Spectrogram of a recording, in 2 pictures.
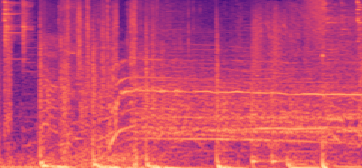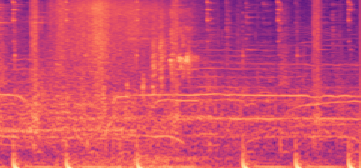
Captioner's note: screaming; clapping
